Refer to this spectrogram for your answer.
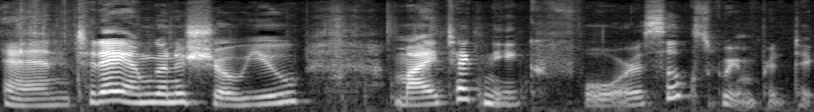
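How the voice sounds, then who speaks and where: In a West Coast Canadian accent, a woman speaks at a fairly slow pace. Her tone is bright and sharp, with lively intonation. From Coast Salish First Nation, Gulf Islands, British Columbia. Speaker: artist. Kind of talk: tutorial. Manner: casual, friendly.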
